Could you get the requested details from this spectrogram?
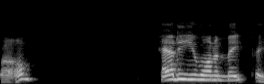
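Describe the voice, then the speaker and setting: At a moderate pace, this man talks with an Australian accent. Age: 60s. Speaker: business consultant and sales trainer. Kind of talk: mentoring talk. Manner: animated.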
